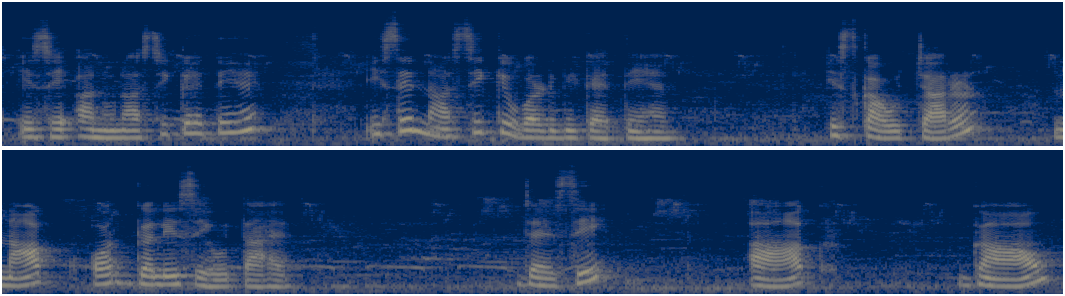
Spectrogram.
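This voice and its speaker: A woman teaching a Hindi grammar lesson, speaking slowly and deliberately, repeating each definition and lifting her voice on headings and questions. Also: slight background noise. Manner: lifts pitch on headings and questions. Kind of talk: slide-based grammar lesson.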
